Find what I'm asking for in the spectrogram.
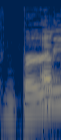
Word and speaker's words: Boerne: And this is in a town, and let me spell it for you, and I want you to guess how it's pronounced. – Okay. – B-O-E-R-N-E. – Bernie. – Yeah. – Really? – It is. It's Bernie, okay.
